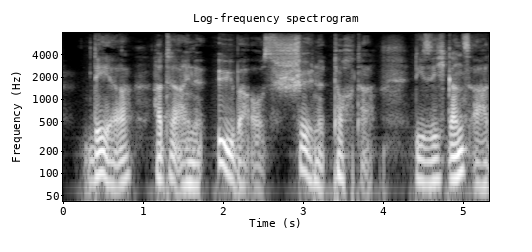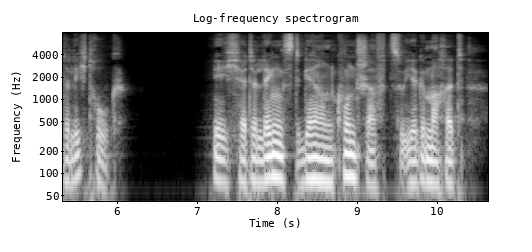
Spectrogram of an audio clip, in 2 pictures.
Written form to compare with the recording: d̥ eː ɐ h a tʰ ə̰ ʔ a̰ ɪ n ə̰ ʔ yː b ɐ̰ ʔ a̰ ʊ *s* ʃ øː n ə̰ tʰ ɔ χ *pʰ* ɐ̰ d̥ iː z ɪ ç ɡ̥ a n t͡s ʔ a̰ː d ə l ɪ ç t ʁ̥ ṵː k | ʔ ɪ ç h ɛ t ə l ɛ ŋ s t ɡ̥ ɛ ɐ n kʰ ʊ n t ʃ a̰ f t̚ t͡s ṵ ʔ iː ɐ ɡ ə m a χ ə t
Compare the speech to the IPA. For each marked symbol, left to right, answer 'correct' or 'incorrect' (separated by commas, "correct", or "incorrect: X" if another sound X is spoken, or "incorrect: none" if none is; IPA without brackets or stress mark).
correct, incorrect: tʰ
